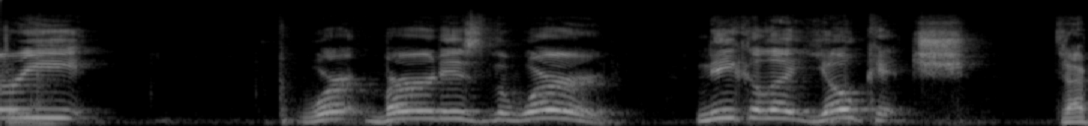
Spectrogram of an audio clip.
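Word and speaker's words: Nikola Jokić: Nikola Jokic. Did I pronounce that right?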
